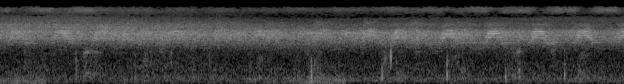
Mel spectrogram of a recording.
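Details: Cicada chorus in midsummer woodland at Galsan Park in Seoul's Yangcheon-gu, heard along a forest walking path: an unbroken, shimmering high buzz holding level throughout, with faint scattered clicks underneath.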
